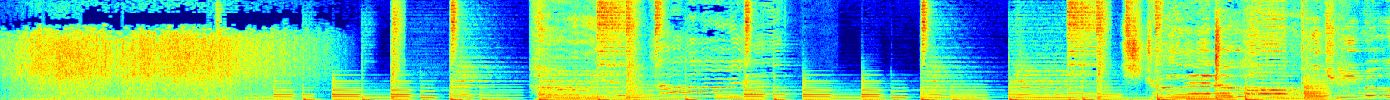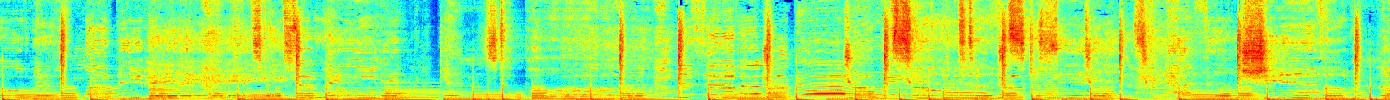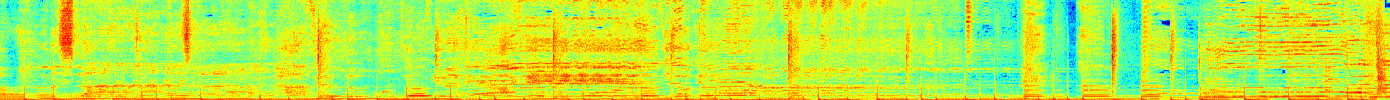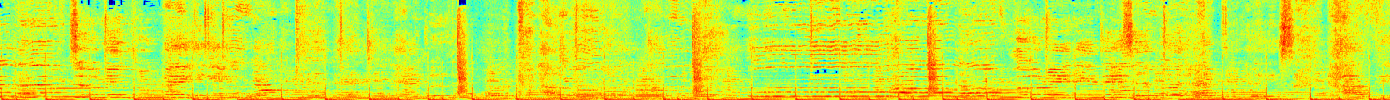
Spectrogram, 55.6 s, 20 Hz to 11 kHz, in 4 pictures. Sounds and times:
Pop music: 0:02.8 - 0:55.6
Singing: 0:05.3 - 0:07.9, 0:11.3 - 0:37.9, 0:39.3 - 0:55.6.

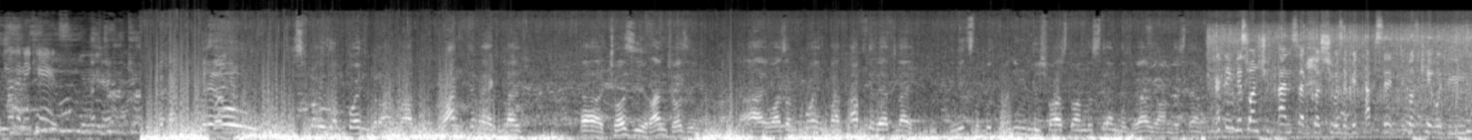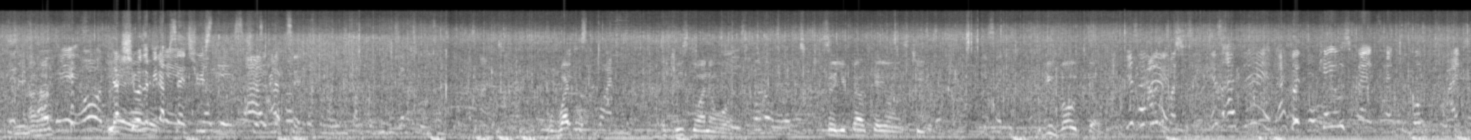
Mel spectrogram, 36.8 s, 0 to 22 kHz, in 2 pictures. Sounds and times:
Outside, urban or manmade: 0:00.0 - 0:36.7
Water: 0:00.0 - 0:36.7
Music: 0:15.1 - 0:29.0, 0:29.6 - 0:36.7.

